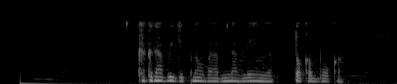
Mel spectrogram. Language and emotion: Russian, neutral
